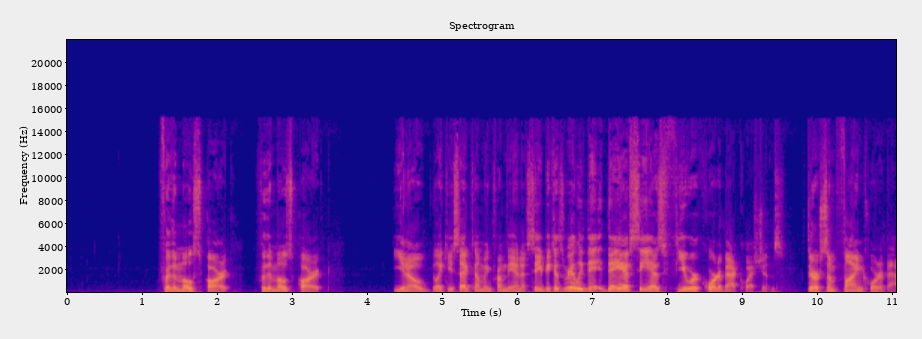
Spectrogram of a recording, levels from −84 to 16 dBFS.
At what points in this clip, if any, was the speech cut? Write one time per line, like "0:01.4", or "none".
0:04.9
0:09.7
